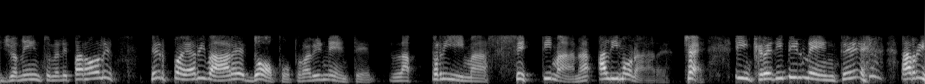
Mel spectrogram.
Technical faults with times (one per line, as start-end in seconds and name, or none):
0.00-9.25 G.729 codec
4.23 VoIP packet loss concealed by the speech codec
6.19-6.34 VoIP packet loss concealed by the speech codec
